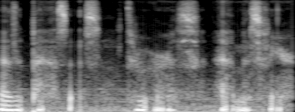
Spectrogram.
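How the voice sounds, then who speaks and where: Someone whispers at a very slow pace. Music plays in the background. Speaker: ASMR content creator. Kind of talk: ASMR sleep-aid fact narration. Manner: soft-spoken, whispered.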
